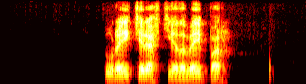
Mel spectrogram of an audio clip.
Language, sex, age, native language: Icelandic, male, 40-49, Icelandic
